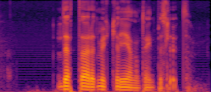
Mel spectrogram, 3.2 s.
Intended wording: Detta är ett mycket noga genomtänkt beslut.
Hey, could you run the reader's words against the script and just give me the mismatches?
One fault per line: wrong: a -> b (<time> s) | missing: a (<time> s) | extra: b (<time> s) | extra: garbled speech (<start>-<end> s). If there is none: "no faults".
missing: noga (1.8 s)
